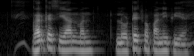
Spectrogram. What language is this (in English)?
Chhattisgarhi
